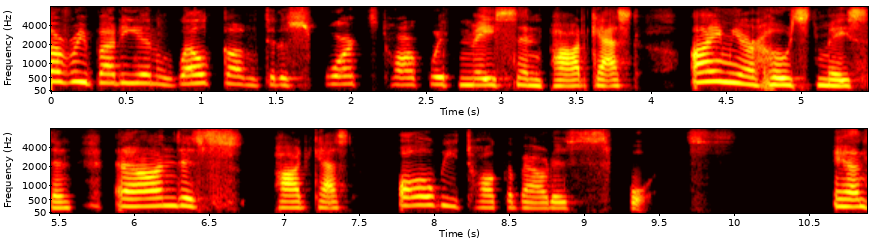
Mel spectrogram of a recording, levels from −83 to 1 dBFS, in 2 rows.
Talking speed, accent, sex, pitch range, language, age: 145 wpm, American, female, 210-250 Hz, English, 20-39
